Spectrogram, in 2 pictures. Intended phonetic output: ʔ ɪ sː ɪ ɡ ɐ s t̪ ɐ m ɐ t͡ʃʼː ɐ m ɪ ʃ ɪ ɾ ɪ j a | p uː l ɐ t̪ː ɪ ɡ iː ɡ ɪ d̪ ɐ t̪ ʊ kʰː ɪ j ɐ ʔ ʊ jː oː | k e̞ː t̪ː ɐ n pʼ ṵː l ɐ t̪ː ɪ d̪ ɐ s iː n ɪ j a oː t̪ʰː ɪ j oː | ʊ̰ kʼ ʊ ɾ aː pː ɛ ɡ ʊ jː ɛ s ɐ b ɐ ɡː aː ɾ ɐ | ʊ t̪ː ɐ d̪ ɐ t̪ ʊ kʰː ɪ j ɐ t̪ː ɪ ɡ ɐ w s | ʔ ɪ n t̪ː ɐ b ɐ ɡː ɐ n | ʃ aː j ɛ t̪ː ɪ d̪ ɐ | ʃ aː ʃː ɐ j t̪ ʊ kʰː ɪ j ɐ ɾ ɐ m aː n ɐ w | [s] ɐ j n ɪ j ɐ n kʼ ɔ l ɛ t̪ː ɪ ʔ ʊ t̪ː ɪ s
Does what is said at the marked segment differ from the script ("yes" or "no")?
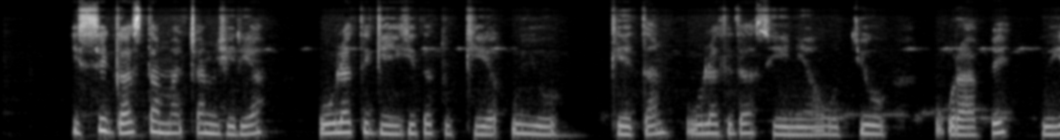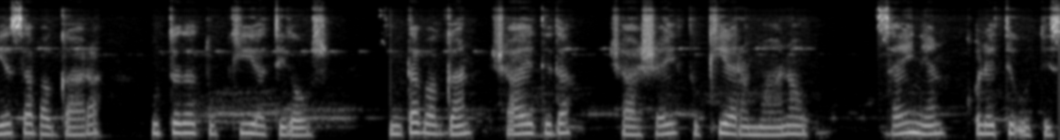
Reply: no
